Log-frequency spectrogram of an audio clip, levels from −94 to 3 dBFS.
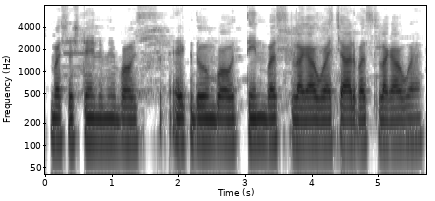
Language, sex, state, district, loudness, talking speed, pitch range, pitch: Hindi, male, Bihar, Jamui, -15 LUFS, 180 wpm, 110-115 Hz, 115 Hz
